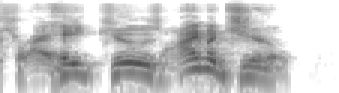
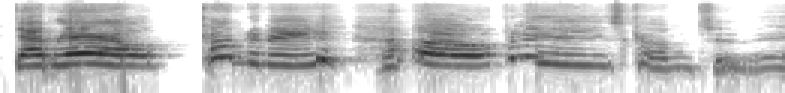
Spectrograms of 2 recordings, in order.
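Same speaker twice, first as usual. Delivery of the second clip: much higher, slow, hammed-up crooning plea; mock pleading lover; 12 semitones higher, 9 dB louder, much slower than usual. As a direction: ham up a lovesick begging call. Pleading to celebrity crush.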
